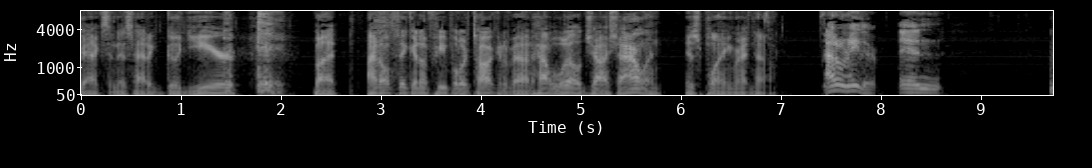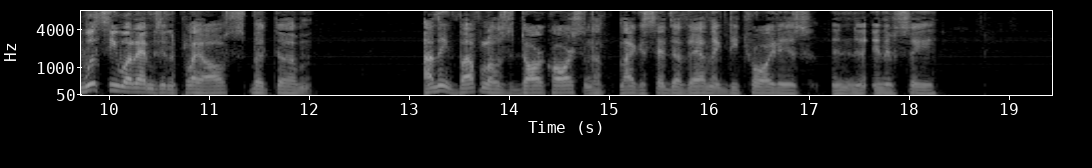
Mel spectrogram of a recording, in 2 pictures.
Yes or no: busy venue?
no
